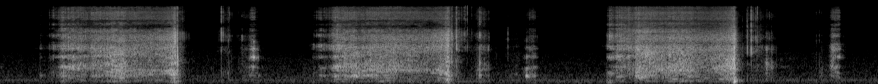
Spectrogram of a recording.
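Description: A clear plastic knife presses and scrapes a pile of orange kinetic sand flat in three long, gritty, bright crunching strokes. Each stroke is followed by a few short crisp taps and crackles before a brief silence.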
